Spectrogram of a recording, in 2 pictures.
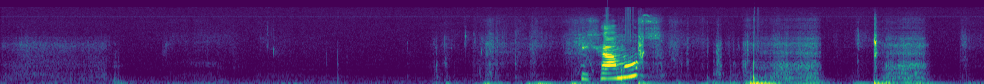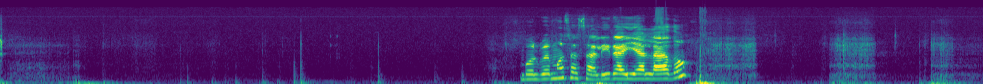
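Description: Thread rustles softly as it is pulled through fabric.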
